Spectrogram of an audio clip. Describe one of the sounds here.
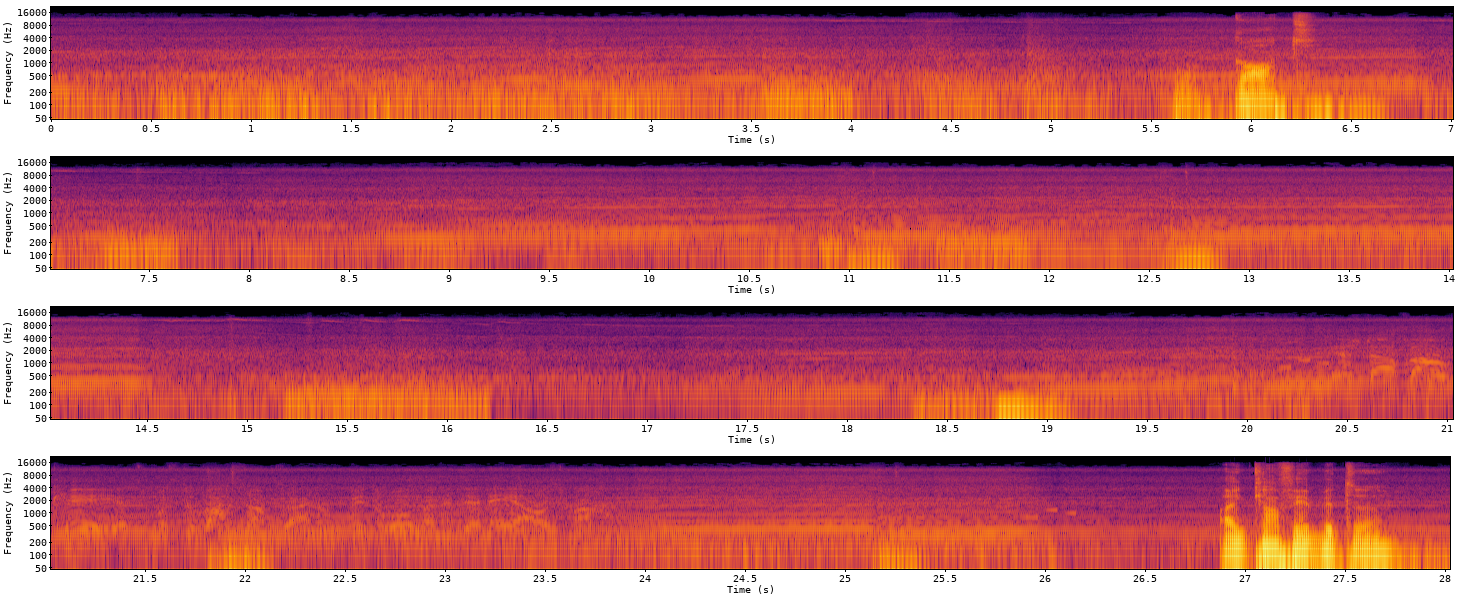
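A racing car engine whines steadily, rising and falling in pitch as gears change.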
